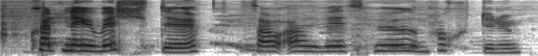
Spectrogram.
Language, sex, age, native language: Icelandic, female, 12, Icelandic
